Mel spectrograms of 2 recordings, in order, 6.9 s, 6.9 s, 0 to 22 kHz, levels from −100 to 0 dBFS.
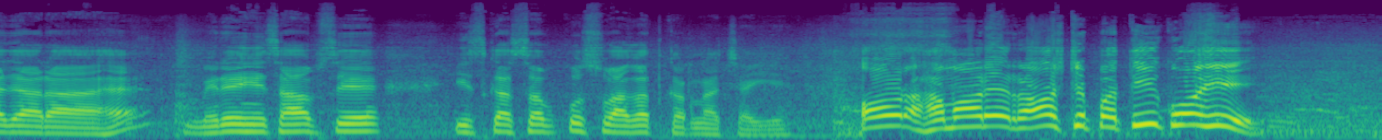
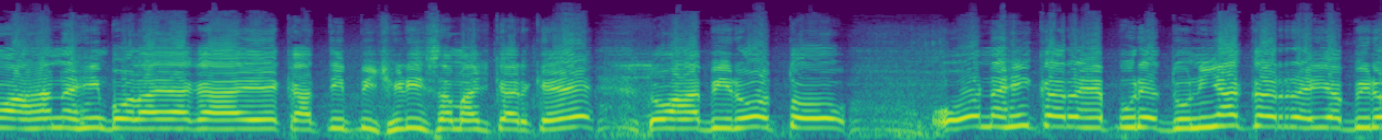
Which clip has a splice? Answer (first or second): first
